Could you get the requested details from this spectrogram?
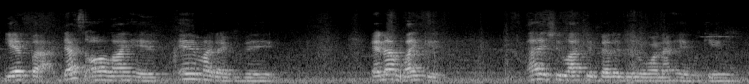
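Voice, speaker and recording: A young woman vlogging casually to her viewers, relaxed and chatty and short of breath. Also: lowish voice, normal speed. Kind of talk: casual chat to camera. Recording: echoey room, voice a bit far from mic, clear background noise.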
